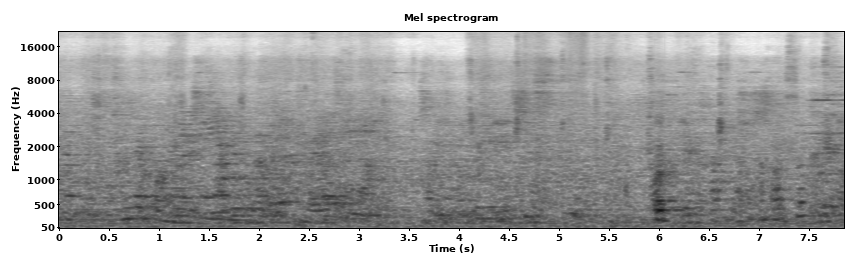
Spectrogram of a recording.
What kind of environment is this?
crowded indoor space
